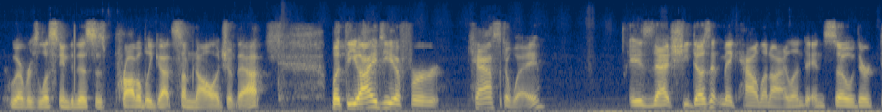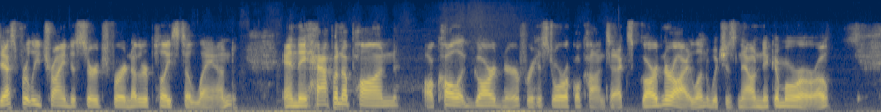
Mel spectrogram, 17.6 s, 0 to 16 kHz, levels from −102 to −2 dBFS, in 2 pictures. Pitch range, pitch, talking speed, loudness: 95-135 Hz, 115 Hz, 175 wpm, -25 LUFS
